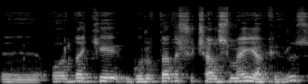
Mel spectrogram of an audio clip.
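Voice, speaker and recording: A man talks at a moderate pace in a somewhat breathy voice of medium pitch with ordinary pitch variation. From Central Anatolia, Kırşehir (Kaman). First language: Kurdish (speaking Turkish). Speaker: retired teacher, Kurdish language teacher. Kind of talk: interview. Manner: hesitant, many filler sounds.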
